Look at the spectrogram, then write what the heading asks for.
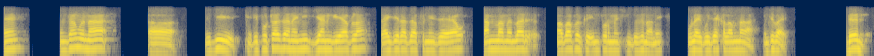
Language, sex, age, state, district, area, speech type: Bodo, male, 45-60, Assam, Baksa, rural, conversation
